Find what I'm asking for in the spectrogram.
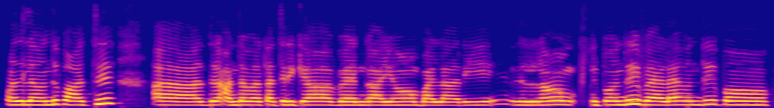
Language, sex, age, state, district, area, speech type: Tamil, female, 18-30, Tamil Nadu, Thoothukudi, urban, spontaneous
